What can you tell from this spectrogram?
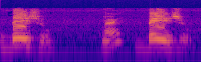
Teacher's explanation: o E é uma vogal e o I, como o som é mais fraquinho, ele é chamado de semivogal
